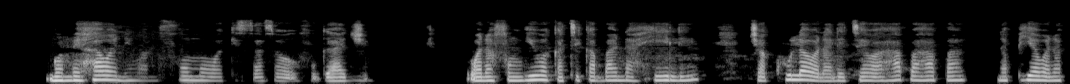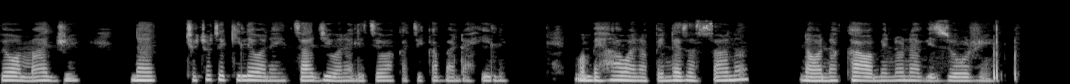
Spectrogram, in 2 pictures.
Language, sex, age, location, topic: Swahili, female, 25-35, Nakuru, agriculture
